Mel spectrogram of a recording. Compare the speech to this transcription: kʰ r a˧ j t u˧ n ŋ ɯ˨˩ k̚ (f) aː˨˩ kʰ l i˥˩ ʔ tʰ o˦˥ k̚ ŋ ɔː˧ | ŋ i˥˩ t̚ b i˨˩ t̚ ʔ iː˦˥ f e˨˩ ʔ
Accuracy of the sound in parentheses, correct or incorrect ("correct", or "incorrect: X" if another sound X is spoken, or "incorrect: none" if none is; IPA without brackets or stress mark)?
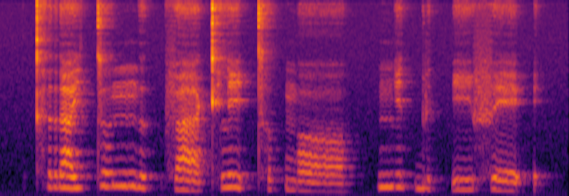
correct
